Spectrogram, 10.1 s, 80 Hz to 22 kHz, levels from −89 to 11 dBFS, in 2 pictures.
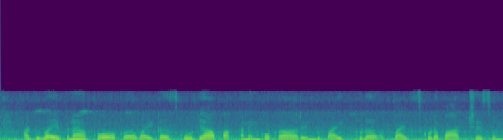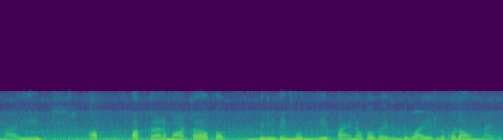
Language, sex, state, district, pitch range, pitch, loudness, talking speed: Telugu, female, Telangana, Karimnagar, 200-230 Hz, 220 Hz, -16 LUFS, 165 wpm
